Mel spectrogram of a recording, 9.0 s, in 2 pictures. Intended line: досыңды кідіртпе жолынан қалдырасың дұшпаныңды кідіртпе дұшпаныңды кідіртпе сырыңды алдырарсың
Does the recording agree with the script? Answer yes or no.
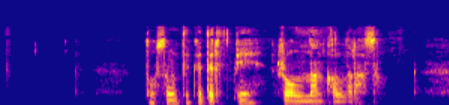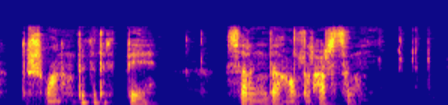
no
